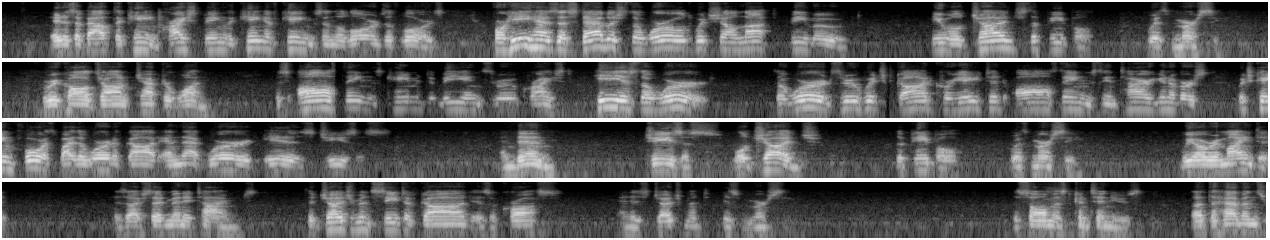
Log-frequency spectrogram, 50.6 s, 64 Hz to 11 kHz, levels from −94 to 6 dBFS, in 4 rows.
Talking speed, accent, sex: 130 wpm, American, male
